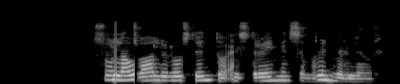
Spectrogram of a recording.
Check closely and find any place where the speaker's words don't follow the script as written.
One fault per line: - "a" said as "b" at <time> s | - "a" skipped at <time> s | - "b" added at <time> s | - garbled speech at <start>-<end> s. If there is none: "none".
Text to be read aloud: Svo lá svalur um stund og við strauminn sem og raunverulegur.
none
